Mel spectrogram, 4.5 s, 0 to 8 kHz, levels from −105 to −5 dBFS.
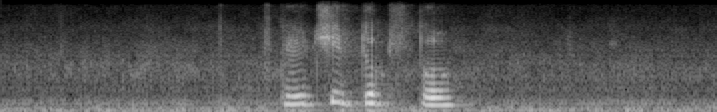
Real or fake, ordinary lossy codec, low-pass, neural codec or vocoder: fake; Opus, 24 kbps; 7.2 kHz; codec, 24 kHz, 0.9 kbps, WavTokenizer, small release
